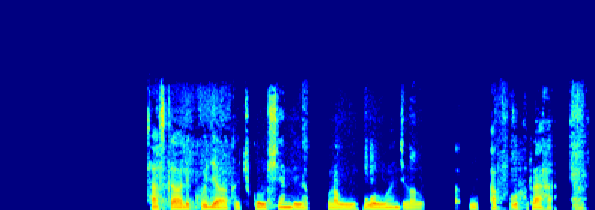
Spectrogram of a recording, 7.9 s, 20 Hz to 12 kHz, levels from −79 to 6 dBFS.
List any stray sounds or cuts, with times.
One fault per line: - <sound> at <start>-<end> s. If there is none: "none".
none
